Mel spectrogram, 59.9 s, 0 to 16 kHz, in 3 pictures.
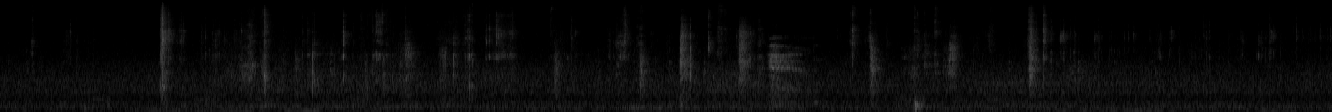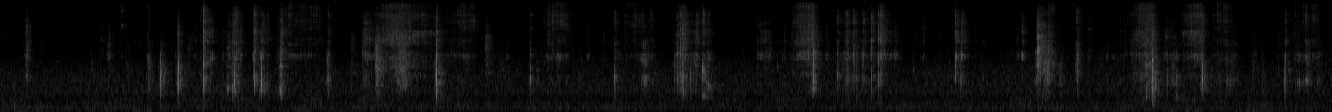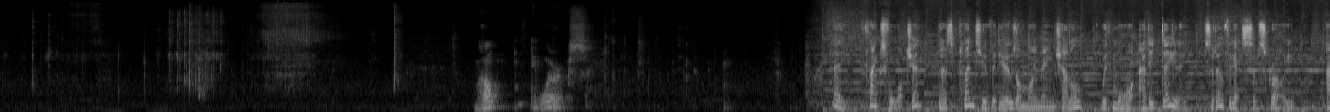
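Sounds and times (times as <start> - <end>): clicks and scrapes: 2.4 - 11.5, 12.6 - 46.1.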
